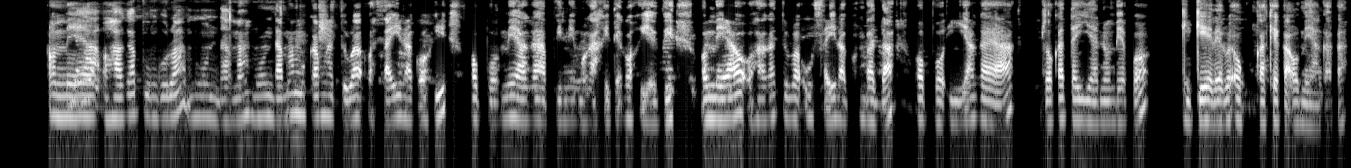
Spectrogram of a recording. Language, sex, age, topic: Oshiwambo, male, 25-35, agriculture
